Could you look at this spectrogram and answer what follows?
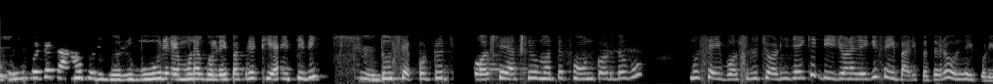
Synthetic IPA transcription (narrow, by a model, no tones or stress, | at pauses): ukoʈekaɦɔkɔɾibuɾmũɾemuɽ̃aɡolejpak̪ʰɾeʈʰiaɦit̪ibid̪usepoʈud͡ʒ | bɔseasimɔt̪efʰonkɔɾd̪obu | mũsejbɔsɾut͡ʃɔɽ̤id͡ʒajkid̪id͡ʒɔɽ̃ad͡ʒajkisejbaɾipɔd̪aɾeol̤ʱejpɔɽib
